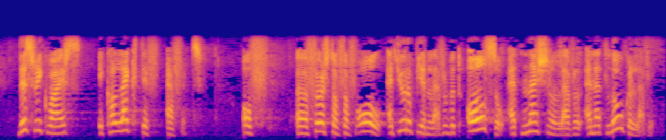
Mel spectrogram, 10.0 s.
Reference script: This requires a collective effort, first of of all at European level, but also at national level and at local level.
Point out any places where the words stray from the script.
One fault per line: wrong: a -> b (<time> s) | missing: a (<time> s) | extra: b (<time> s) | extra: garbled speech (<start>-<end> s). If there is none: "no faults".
no faults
